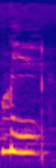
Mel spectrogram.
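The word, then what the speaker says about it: lù: Ini dibacanya tetap lu. Tidak ada perubahan.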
